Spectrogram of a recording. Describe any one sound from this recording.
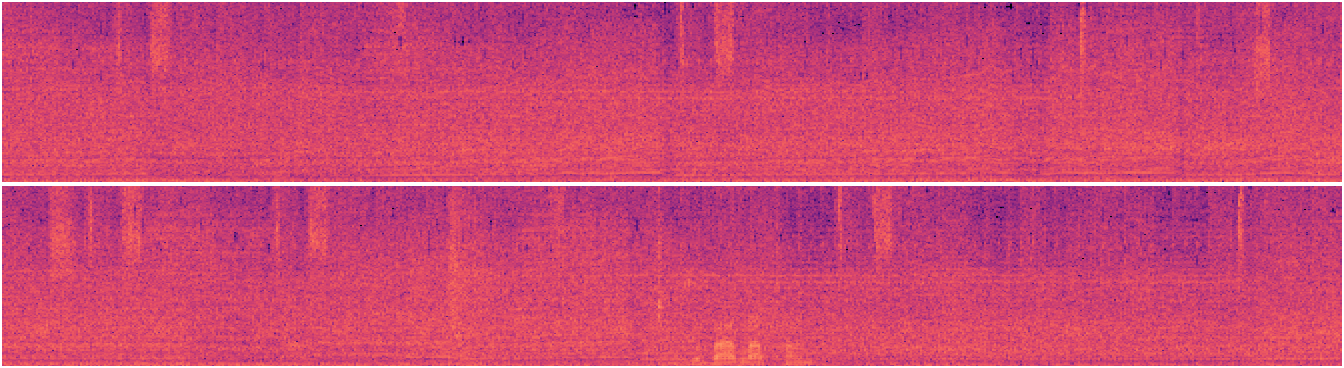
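A race car engine drones steadily, rising and dropping in pitch as the car shifts gears.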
